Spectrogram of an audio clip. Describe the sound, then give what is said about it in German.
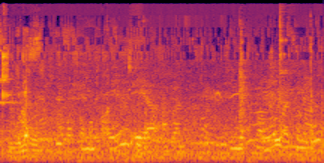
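Lively beer garden ambience at a public restaurant in the Stadtpark in Vienna, Austria: a steady murmur of many overlapping voices, with a few sharp glass clinks ringing out now and then above the chatter. “März, dass ich mich selbst in eine öffentliche Gaststätte samt zugehörigem Gastgarten begebe.”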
